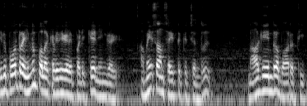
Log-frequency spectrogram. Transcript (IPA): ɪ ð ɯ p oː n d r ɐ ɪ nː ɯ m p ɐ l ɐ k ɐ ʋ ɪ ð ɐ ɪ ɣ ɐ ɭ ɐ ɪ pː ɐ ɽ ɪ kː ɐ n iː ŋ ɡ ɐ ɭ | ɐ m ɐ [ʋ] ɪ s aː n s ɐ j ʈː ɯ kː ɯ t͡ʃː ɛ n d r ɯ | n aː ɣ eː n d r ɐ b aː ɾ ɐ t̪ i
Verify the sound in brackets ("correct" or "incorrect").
incorrect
